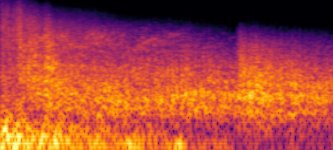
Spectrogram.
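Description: A gunfire volley follows a shouted command to fire, producing a loud, dense, roaring crash. A second sharp burst comes near the end as the din slowly tails off.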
